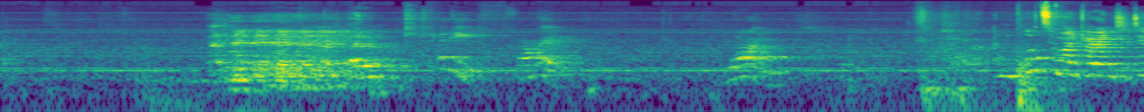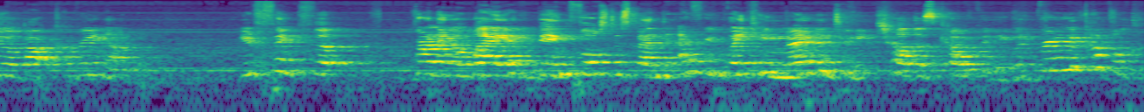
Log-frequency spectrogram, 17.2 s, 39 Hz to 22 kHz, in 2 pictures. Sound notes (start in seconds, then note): 1.6 audience laughs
